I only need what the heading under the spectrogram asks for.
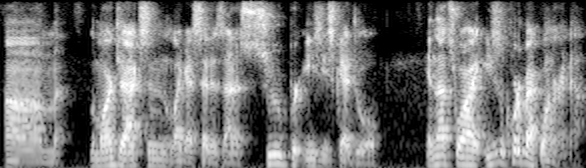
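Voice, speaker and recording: A man's voice: medium pitch, lively intonation, fairly quick, a bit bright. A young man co-hosting a casual fantasy football show, talking loosely and animatedly with some swearing. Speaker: podcast co-host. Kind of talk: casual sports chat.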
